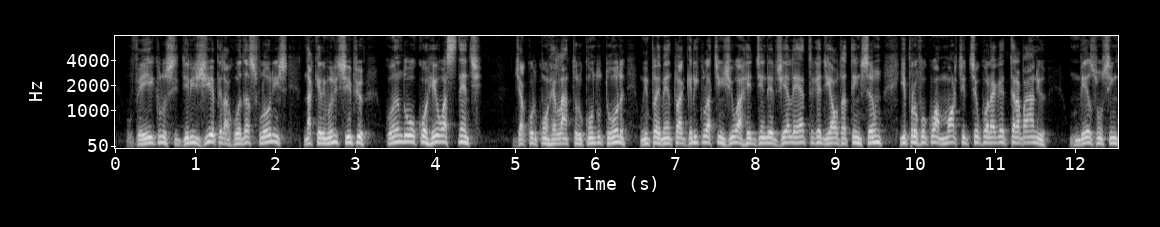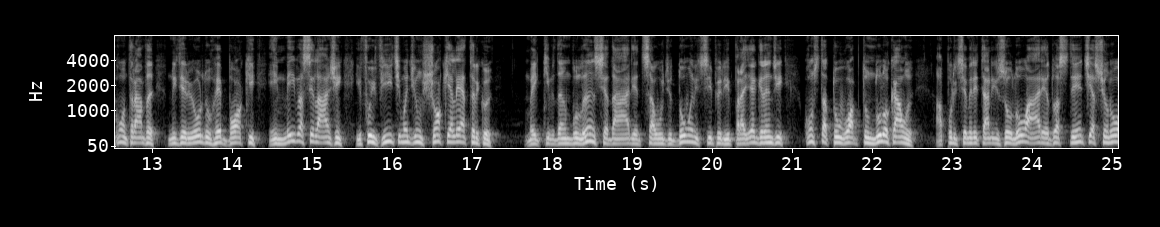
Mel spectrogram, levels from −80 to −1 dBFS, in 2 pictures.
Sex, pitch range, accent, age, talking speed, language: male, 130-155 Hz, Brazilian, 50-69, 215 wpm, Portuguese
